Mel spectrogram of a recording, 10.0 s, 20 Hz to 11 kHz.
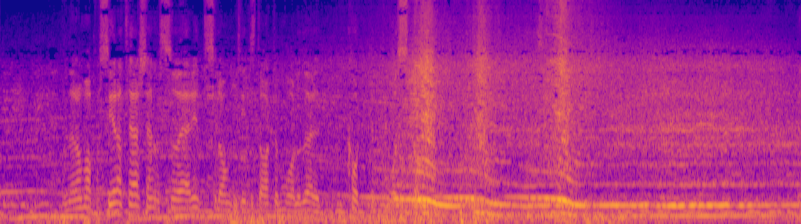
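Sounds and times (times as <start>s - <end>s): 
racing car engines roaring out after a refuelling stop: 0.0s - 9.9s
speech: 0.9s - 7.5s.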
